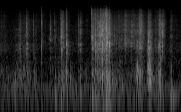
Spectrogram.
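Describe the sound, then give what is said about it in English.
Tarot cards are handled and shuffled, giving many soft papery flicks, riffles and crinkly snaps in an uneven, quick rhythm. The sound is faint and close, with no talking. “All right, so I'm just getting my cards ready, guys.”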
